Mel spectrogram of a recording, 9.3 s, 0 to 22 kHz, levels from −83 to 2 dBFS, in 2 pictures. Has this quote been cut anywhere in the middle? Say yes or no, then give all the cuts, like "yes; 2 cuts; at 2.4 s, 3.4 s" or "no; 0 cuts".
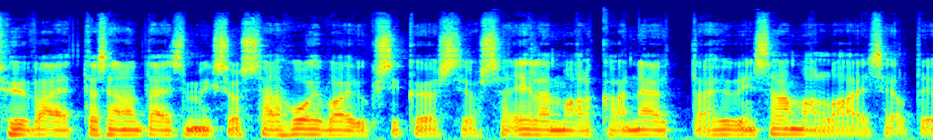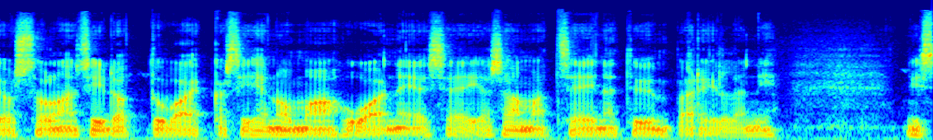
no; 0 cuts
